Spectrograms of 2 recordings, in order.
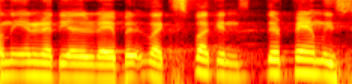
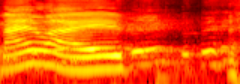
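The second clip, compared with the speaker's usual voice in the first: put-on Kazakh accent character voice, higher pitch; 6 semitones higher than usual. Asking the others about Borat, then doing a Borat voice. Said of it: "Ever seen Borat? He's like".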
